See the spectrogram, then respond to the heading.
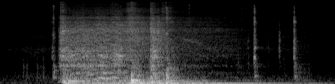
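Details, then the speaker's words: Ford Falcon XD with a 351 V8, on a freshly installed battery: the starter churns, the engine briefly catches raggedly with stray knocks, then dies; the owner suspects too much fuel given at the start. "There it is. What the hell was that? Do you guys hear that noise? It's like a gave it too much fuel. I don't think I need to give any fuel at all at the start."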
